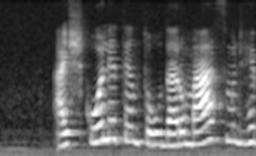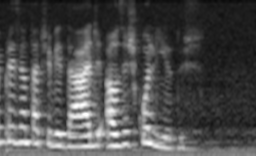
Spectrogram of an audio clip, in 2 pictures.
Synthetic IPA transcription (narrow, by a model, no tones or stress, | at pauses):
ɐ̰iʃkoʎɐt̪ẽnt̪owd̪aɾʊmasimʊd͡ʒɪɦepɾezẽnt̪at͡ʃivid̪ad͡ʒɪʔawzɪʃkoʎid̪ʊs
